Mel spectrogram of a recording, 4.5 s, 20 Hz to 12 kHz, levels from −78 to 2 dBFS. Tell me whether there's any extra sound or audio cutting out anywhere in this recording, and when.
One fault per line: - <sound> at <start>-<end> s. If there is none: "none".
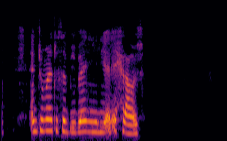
none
